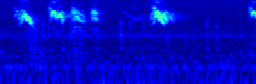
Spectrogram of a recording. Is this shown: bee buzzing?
no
